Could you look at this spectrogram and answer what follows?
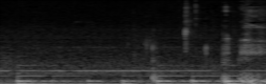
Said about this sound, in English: Sorry, I needed to take another sip of my coffee there.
